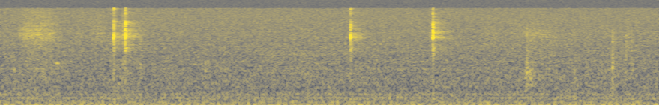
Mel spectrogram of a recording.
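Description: Near silence: room tone with a few faint, sharp clicks of a computer mouse, spaced irregularly through the quiet.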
